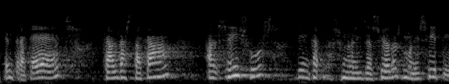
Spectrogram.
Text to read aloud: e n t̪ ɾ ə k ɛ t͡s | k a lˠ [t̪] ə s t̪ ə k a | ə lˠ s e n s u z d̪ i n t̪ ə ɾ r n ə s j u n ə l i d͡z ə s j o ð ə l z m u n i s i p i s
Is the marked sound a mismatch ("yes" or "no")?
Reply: yes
